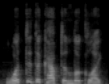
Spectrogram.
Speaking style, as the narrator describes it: Grant timidly interrupted to ask the old man

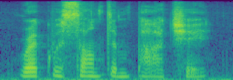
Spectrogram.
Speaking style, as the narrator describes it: murmured the priest

